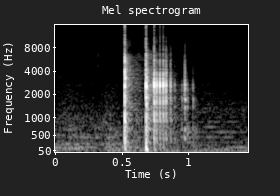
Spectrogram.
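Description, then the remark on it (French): Dice clatter onto a hard table during a tabletop role-playing game, rolling a 13: a sharp first strike, then a quick burst of rattling bounces that settle into a final small tap, fairly loud. “qu'elle a des dés 13, il fait 13, donc moins 2.”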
